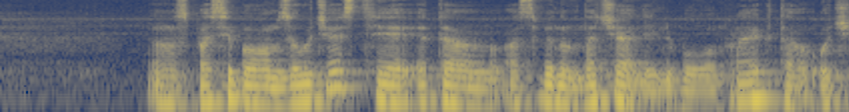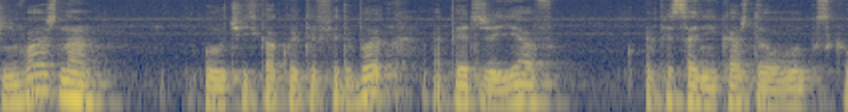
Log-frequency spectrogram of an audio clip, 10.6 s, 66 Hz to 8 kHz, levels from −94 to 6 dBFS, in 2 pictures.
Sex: male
